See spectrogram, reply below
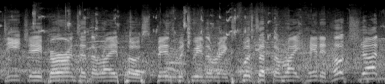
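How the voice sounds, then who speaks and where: High-voiced young man calling basketball. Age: young adult. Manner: rapid, rising excitement on big plays. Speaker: play-by-play announcer. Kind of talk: radio basketball play-by-play. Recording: loud arena noise behind.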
